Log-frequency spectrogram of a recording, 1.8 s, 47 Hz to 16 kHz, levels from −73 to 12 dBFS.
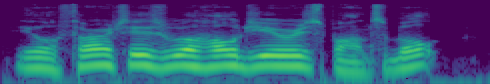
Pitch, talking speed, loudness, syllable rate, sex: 155 Hz, 195 wpm, -15 LUFS, 7.6 syllables/s, male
